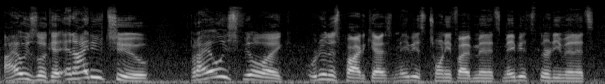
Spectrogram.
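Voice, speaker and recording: A man in his late thirties co-hosting a podcast in relaxed, chatty conversation. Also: high-pitched, fast, a little hiss or hum. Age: 30s. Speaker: podcast co-host. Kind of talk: casual chat.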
